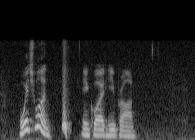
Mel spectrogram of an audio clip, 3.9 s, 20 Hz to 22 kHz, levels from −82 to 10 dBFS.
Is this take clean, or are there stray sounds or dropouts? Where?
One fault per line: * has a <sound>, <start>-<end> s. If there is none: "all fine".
* has a whoosh, 1.2-1.5 s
